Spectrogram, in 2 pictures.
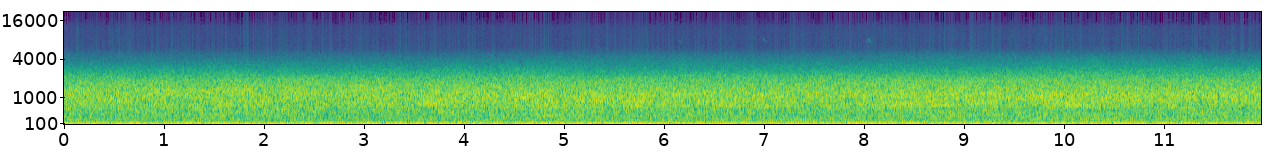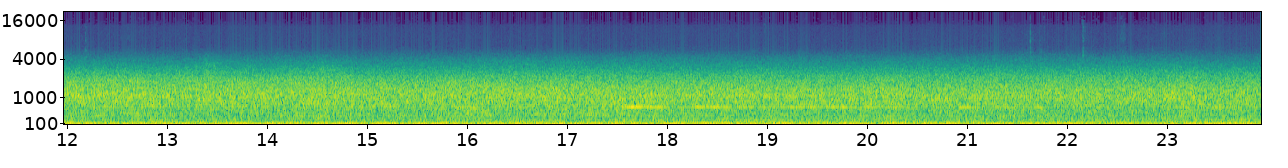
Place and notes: Weetfeld, Hamm, Germany - Zur Gruenen Aue 2
shortly before reaching the motorway bridge, I pause at what looks like some building site into the wetlands..., take some photographs…
kurz vor der Autobahnbrücke, eine Art Baustelle in das Feuchtgebiet hinein…, ich verweile, mache ein paar Aufnahmen…
Before due to meet some representatives of an environmental activist organization in Weetfeld, I’m out exploring the terrain, listening, taking some pictures…
Ein paar Tage vor einem Treffen mit Vertretern der “Bürgergemeinschaft gegen die Zerstörung der Weetfelder Landschaft”, fahre ich raus, erkunde etwas das Terrain, höre zu, mache ein paar Fotos…
“Citisen Association Against the Destruction of the Environment”
(Bürgergemeinschaft gegen die Zerstörung der Weetfelder Landschaft)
